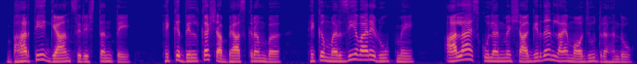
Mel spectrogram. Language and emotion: Sindhi, neutral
